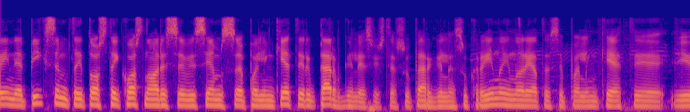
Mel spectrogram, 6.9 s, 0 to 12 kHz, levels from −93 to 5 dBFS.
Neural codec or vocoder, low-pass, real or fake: none; 7.2 kHz; real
